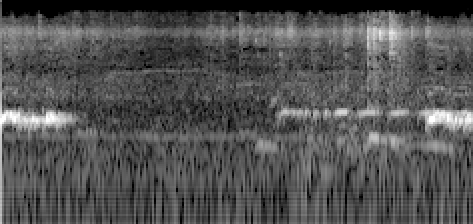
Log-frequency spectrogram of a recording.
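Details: Zebra dove song, a duet between perkutut cemani and Bangkok varieties: a burbling, trilled coo opens, silence follows, then further cooing phrases close, with faint background hiss.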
